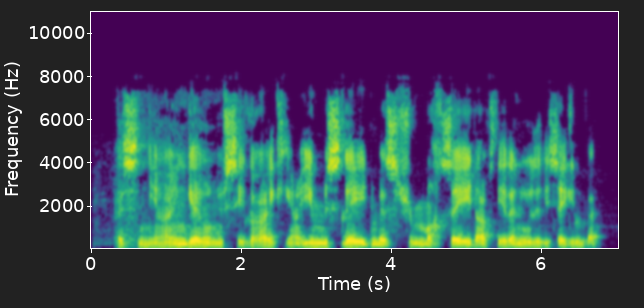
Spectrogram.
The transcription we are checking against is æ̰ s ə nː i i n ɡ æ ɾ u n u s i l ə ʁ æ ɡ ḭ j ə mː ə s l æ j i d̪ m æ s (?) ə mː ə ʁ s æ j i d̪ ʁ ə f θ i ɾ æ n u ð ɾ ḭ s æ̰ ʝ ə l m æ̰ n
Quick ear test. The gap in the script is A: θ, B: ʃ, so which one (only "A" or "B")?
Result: B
